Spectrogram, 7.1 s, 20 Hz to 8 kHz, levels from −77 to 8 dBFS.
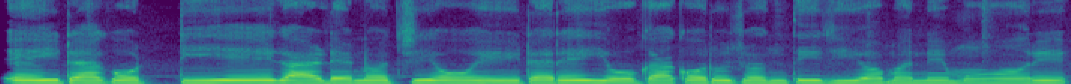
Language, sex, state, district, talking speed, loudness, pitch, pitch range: Odia, female, Odisha, Sambalpur, 90 wpm, -11 LUFS, 215 Hz, 210-220 Hz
